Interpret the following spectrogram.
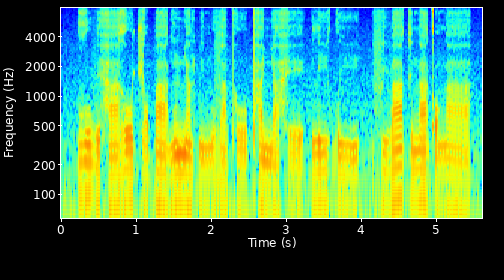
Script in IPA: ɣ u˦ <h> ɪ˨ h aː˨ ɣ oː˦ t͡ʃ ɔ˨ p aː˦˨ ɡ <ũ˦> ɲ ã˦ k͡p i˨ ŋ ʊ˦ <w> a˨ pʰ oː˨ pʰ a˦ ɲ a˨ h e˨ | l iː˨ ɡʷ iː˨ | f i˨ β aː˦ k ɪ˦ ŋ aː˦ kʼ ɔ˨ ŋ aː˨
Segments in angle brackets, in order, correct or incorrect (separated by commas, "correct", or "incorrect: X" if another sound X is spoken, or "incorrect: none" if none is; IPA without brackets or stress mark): incorrect: β, correct, incorrect: v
